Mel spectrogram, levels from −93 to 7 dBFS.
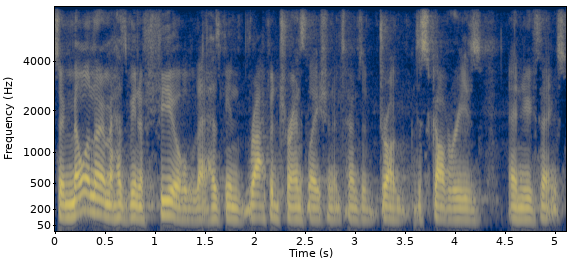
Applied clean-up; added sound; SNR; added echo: neural mask model Resemble Enhance denoiser.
